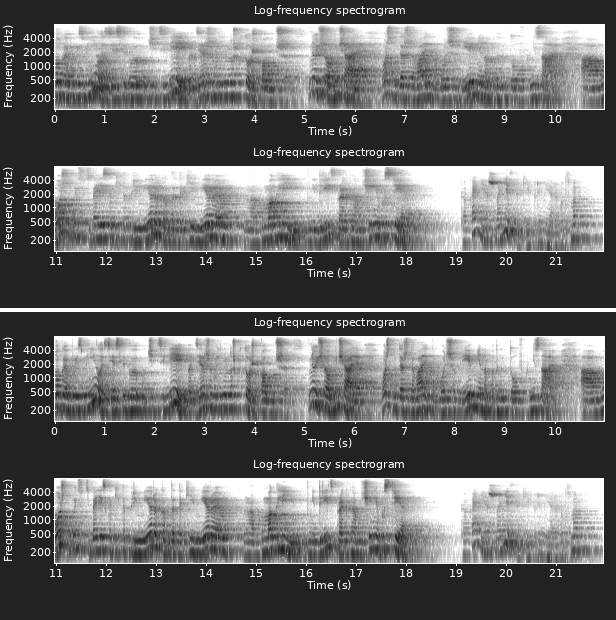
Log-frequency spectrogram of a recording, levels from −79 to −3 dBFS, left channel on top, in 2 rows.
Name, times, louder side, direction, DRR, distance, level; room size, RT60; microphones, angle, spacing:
voice 1, 0.0-4.7 5.1-14.5 14.7-18.0, right 2 dB, 70° right, 3 dB, 0.5 m, -23 dB
voice 2, 19.1-21.4, left 1 dB, 15° left, -1 dB, 0.4 m, -31 dB
2.9 x 2.8 x 4.0 m, 1.5 s
head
